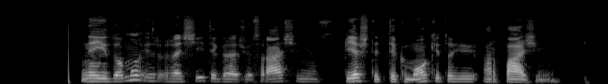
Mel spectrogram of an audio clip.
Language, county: Lithuanian, Vilnius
